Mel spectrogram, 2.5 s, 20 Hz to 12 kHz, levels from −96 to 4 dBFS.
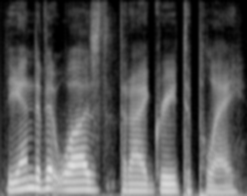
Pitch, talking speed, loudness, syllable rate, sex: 125 Hz, 245 wpm, -16 LUFS, 4.5 syllables/s, male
